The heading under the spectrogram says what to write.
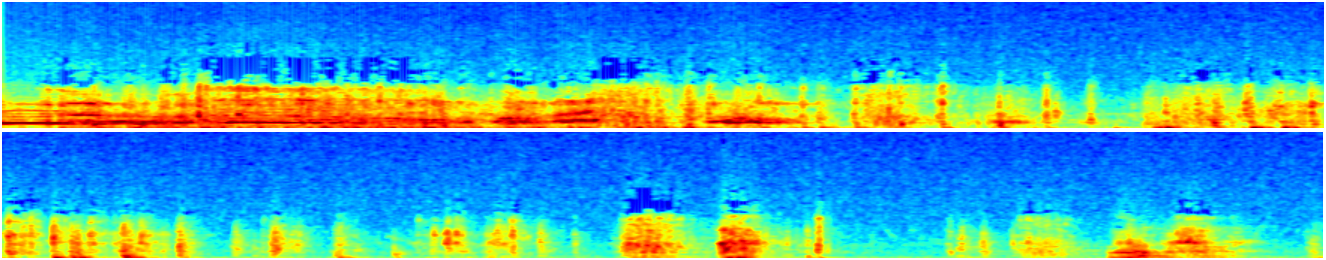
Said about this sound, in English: There's a wagon pulling into the yard. Why, that's the same... Same what? He's a peddler. Tinware and stuff. He come through here this morning heading west.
